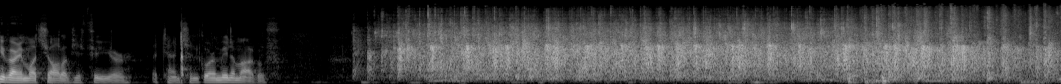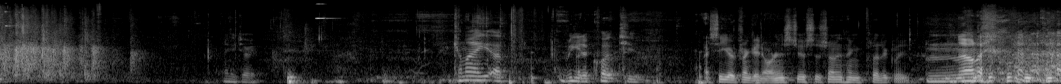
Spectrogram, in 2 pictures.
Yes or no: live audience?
yes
